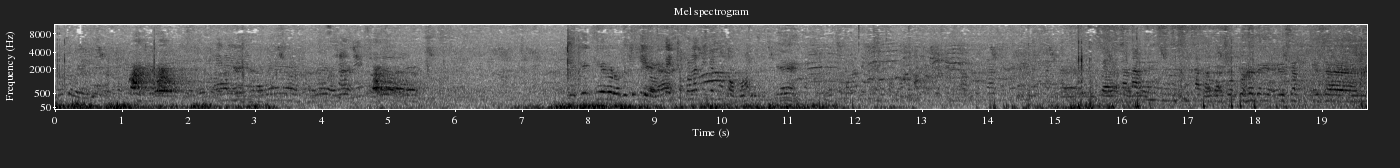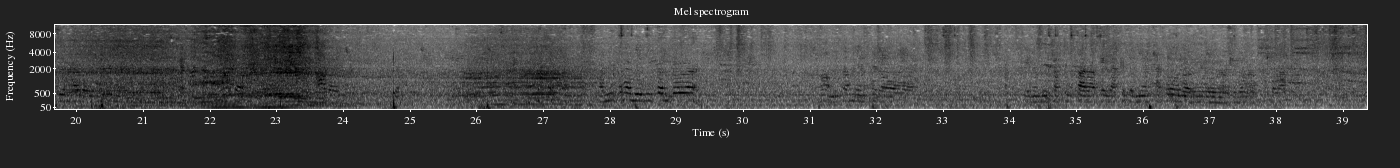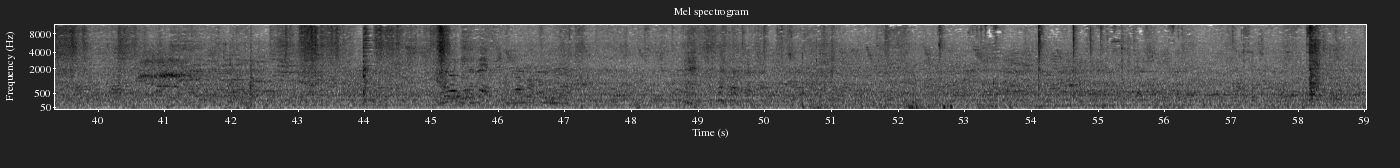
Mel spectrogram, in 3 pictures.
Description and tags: Calidoscopi19 Atrapasons TrinitatVella Forn Trinitat
Urban Ambience Recorded at Forn Trinitat in April 2019 using a Zoom H-1 for Calidoscopi 2019.
Atrapasons, Pleasant, Traffic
